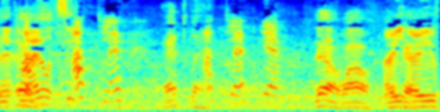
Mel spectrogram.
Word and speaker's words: Atle: How do you pronounce it? It's called Atle. Okay, which is nail puller, Swedish for nail puller. Yeah, let's just say nail puller. It says right on it. A-T-L-E, that's what it's called.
